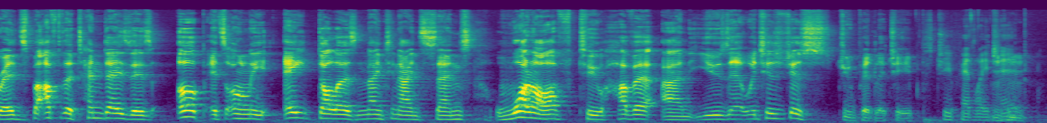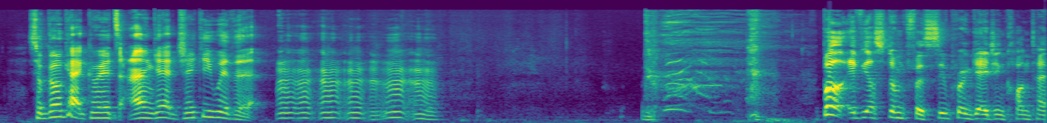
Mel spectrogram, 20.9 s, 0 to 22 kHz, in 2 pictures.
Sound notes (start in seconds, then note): 13.2 humming; 16.9 laughing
